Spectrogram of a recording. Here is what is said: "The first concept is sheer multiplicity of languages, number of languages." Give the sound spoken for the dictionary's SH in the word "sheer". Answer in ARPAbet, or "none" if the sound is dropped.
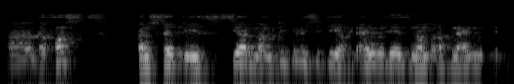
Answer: S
